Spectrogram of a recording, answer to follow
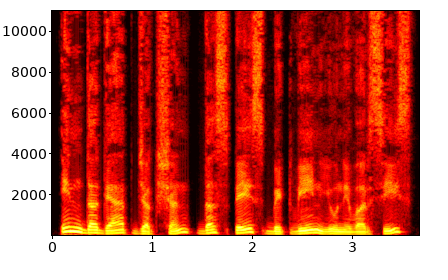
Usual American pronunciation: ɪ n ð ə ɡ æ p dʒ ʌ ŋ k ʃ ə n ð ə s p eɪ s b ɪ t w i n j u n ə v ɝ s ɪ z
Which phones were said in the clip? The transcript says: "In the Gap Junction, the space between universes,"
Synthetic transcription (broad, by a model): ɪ n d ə ɡ æ p dʒ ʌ k ʃ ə n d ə s p eɪ s b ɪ t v i n j u n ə v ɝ s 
